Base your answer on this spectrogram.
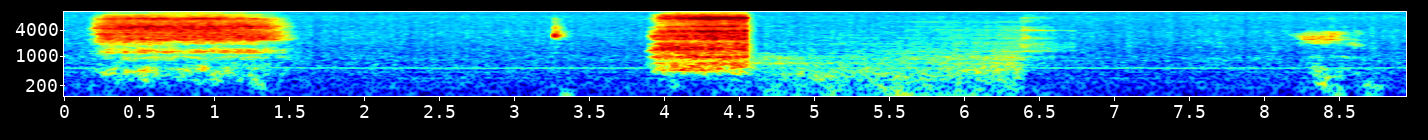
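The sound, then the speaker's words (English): A deep breath is drawn in, held through a pause, then blown out in a strong rushing exhale. Both breaths are soft, with faint rustling afterward. “let's take a deep breath in, hold it for a second, and blow it out.”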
